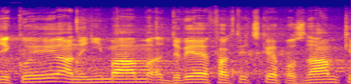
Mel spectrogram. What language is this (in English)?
Czech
